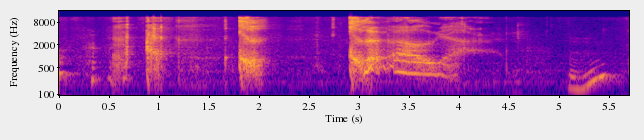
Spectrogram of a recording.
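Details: Toddler about 426 days old (~14 months) with a recent cough, taking cough/cold medicine after a pediatric visit: a run of short, harsh coughs followed by a fussy vocal sound.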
